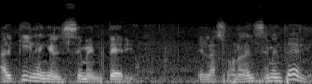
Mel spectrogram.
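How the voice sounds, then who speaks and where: A male voice has lively intonation and a moderate pace. Noticeable background noise runs underneath. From Venezuela, Caracas. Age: 60s. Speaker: political commentator. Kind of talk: political commentary answering a comment. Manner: hesitant, with fillers and restarts.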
